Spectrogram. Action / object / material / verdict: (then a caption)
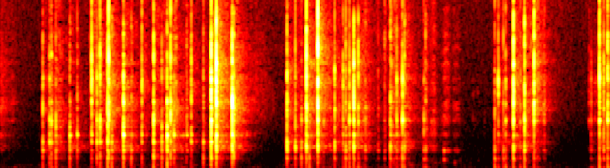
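tap / carved wooden heart tapped with fingernails / wood / none. Long white nails tap and scratch the grained surface of a large carved, dark brown wooden heart held in the hands. Three bursts of rapid, dry, bright clicking taps are separated by short silences, each tap dying away almost instantly.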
